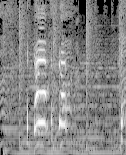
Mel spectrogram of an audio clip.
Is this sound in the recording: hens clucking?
yes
